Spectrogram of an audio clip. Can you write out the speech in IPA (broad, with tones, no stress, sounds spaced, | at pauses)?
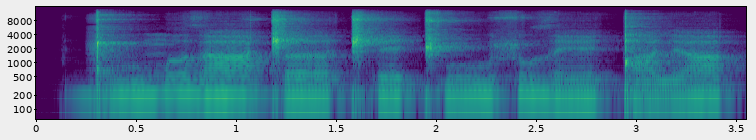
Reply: ɡ͡ǃ uː˨ m ɤ˥ ð aː˧˥ ǁ ɜː˨ ǁʰ e˧˥ ǁʰ uː˧˥ ɬ u˥ ð eː˨ ǃ a˨ lʲ a˧˥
